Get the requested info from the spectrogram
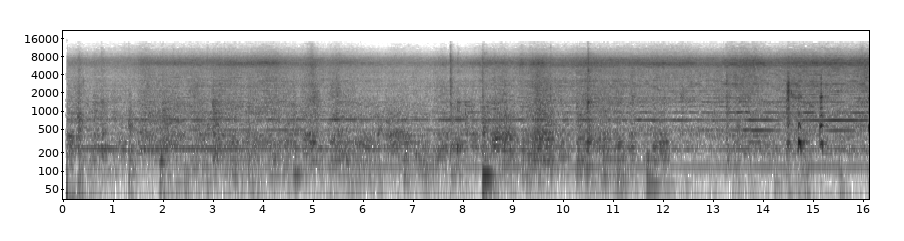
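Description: Handheld cordless Dustbuster vacuum running steadily with a high whine and hiss, a little louder in the last few seconds, with a few sharp clicks near the end.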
